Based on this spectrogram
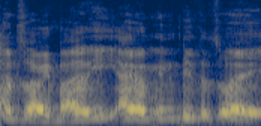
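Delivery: over-the-top emotional, very high-pitched voice. Speaking to Bobby during talk of a serious subject; mock-emotional. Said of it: "I'm just really emotional".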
